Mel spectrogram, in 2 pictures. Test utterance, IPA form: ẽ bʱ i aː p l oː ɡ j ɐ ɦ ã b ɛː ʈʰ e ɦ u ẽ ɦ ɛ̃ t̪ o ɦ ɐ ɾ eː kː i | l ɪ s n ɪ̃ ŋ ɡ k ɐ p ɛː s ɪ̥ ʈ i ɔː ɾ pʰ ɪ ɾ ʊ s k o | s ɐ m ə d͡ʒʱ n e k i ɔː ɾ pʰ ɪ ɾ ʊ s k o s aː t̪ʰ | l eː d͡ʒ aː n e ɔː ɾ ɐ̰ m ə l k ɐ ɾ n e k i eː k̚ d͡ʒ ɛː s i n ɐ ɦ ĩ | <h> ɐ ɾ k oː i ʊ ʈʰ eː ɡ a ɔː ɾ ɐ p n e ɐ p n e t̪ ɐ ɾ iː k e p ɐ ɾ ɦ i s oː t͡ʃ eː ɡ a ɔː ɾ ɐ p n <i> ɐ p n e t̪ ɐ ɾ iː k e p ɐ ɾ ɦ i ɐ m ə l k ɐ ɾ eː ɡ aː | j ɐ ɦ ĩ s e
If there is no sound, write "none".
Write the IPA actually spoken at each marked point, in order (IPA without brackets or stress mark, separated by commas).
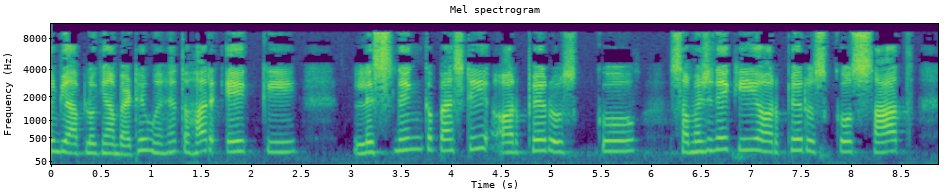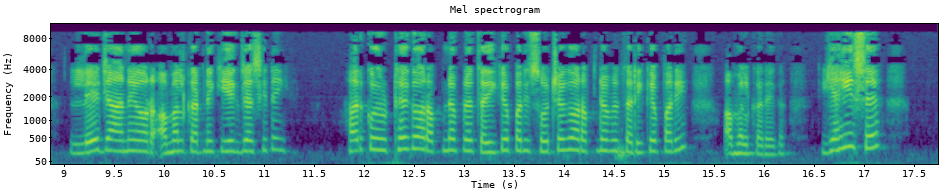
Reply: h, e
